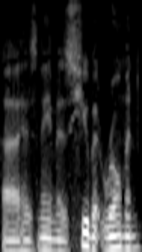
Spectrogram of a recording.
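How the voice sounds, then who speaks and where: A man's voice: low voice, fairly even intonation, normal speed, darkish tone, a little hiss or hum. A man hosting a podcast, chatting casually in a loose, rambling way with some swearing. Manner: loose, profane, rambling banter. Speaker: podcast host. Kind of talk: casual chat.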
